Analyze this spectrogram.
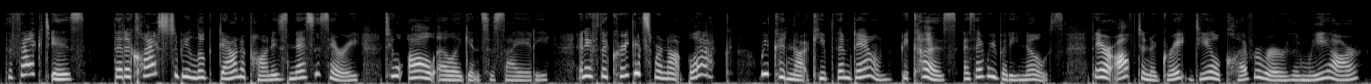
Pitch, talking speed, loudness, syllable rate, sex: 275 Hz, 195 wpm, -19 LUFS, 5.8 syllables/s, female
